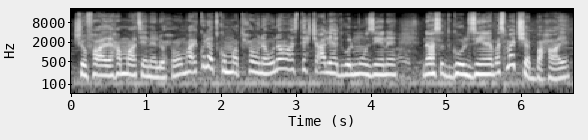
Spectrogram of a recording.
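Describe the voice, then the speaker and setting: A young man in his twenties with an Iraqi Arabic accent, giving chatty, lively tour-guide commentary as a vlogger in a large indoor supermarket, recorded on a handheld phone. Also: high voice, very fast, a little hiss or hum. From Iraq. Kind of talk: casual walk-through vlog.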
